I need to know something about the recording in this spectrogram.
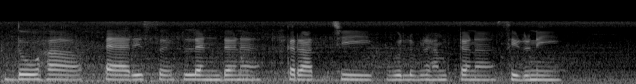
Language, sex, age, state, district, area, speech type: Punjabi, female, 18-30, Punjab, Bathinda, rural, spontaneous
